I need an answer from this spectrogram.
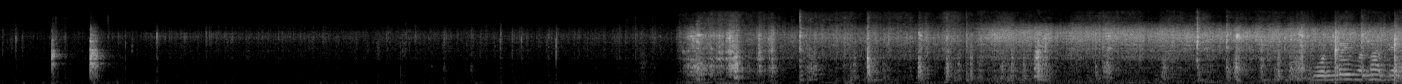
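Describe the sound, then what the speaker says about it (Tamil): Onion drops into hot oil in a pan after a few faint clicks. A loud, continuous sizzle of frying follows, with stirring scrapes over it, and it grows denser toward the end. "நான் ஆல்ரெடி எண்ணெய் இதில் ஊற்றியாச்சு. இப்போ நான் ஆனியனை போட்டுடலாம்."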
